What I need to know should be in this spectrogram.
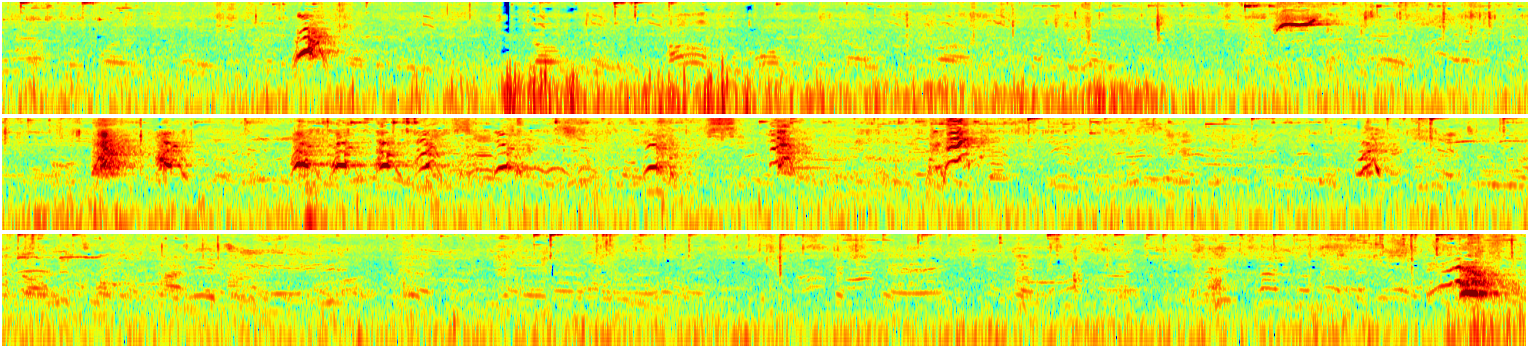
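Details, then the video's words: Dogs at Battersea Park give sharp, scattered barks and yips throughout, some in quick clusters, over steady outdoor background noise with people talking. "Battersea Park Dog Madness"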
